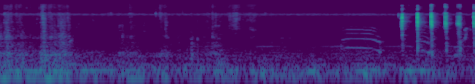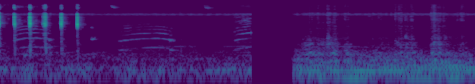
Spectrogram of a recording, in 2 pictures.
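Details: Kitten trapped in a sewer in Kenya mewing: several short arched meows around the middle, with a burst of sharp clicks or taps and steady low rumbling background noise, then a brief dropout.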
